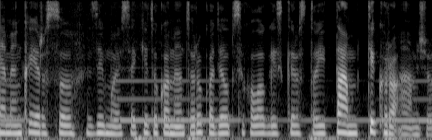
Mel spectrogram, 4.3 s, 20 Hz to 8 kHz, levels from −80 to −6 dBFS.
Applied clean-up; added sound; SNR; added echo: none; Wind instrument, woodwind instrument; 14 dB; none.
